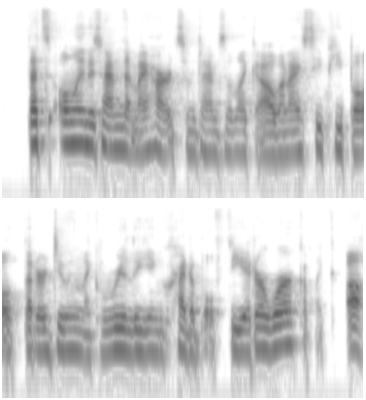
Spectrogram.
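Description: A woman with an upstate New York accent talks at a very fast pace with hardly any pauses and fairly even intonation, on a very clean recording with a silent background. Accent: Syracuse, upstate New York. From Syracuse, New York. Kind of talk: casual interview chat. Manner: casual, candid, swears.

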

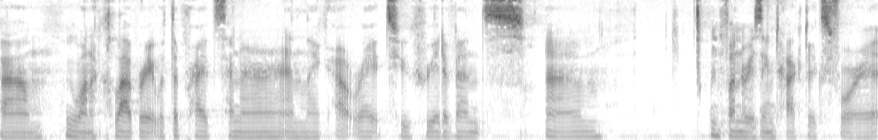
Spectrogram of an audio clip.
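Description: Over a very clean recording with a silent background, a man with a Californian accent speaks at a moderate pace in a fairly low pitch with monotone, flat intonation. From Northern California (Auburn, foothills below Tahoe). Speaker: grad student and campus LGBTQ organizer. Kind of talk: casual interview. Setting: studio with a lamp.

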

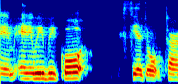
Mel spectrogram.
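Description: A woman with a Scottish accent, fairly quick in pace, with fairly even intonation. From Scotland. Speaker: parent of a sick child, medical cannabis advocate. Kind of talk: interview testimony. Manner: halting, many fillers and restarts.

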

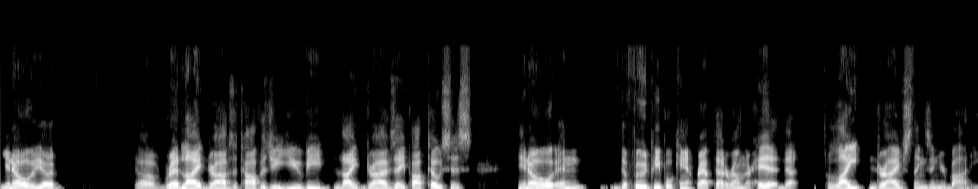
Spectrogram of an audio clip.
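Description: Against a quiet background, a man with an American accent talks in an ordinary speaking voice at a medium pitch, fairly slow and with fairly even intonation. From US Midwest, western Iowa. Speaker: movement coach and cancer survivor. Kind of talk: interview.

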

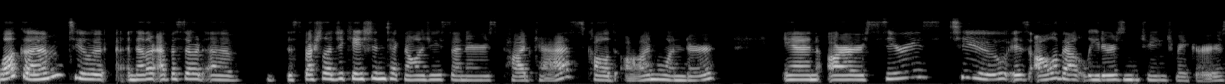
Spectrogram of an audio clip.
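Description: Delivered in a normal speaking voice, the speech comes at a fairly slow pace with ordinary pitch variation. The sound is dry and close, without echo. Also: woman, fairly high pitch for a woman. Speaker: podcast host. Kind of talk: interview.

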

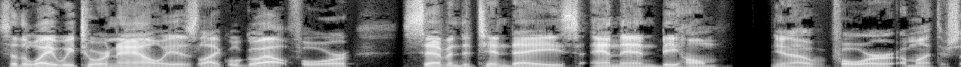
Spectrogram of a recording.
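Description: A man speaks in a normal speaking voice. His pitch is fairly low and his pace fairly slow. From US South. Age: 40s. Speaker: rock band singer. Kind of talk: casual interview. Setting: remote call.

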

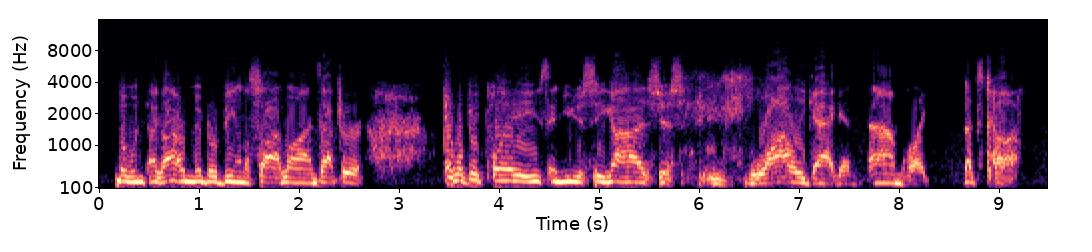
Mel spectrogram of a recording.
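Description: Against noticeable background noise, a man speaks at a fairly low pitch and a moderate pace. His loudness stays very even. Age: 20s. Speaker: former college football linebacker. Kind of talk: casual interview chat. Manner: animated.

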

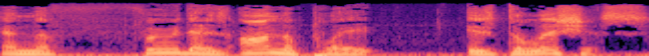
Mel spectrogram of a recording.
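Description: Speaking at a moderate pace, a man with an American accent uses a fairly high pitch. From New York. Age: 60s. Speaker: radio host. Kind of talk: talk radio, political commentary. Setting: studio.

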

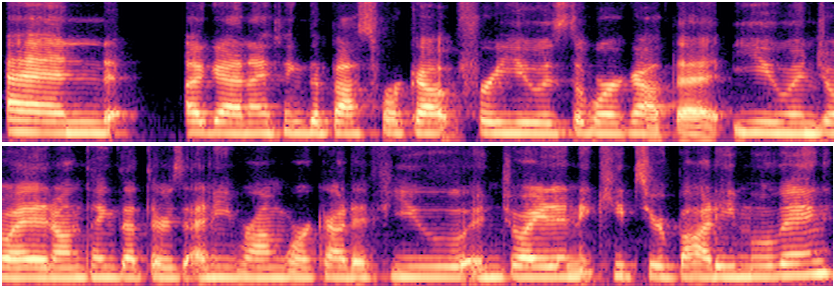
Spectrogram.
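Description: Speaking with an American accent, a woman keeps a medium pitch and a monotone, flat intonation. Her pace is fairly quick over a quiet background. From US Midwest. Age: 20s. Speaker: fitness instructor and online fitness entrepreneur. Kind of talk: casual interview chat.

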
